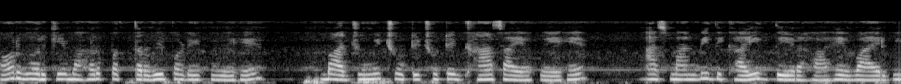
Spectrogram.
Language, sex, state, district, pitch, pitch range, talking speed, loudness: Hindi, female, Maharashtra, Mumbai Suburban, 225 Hz, 210-235 Hz, 165 wpm, -14 LUFS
